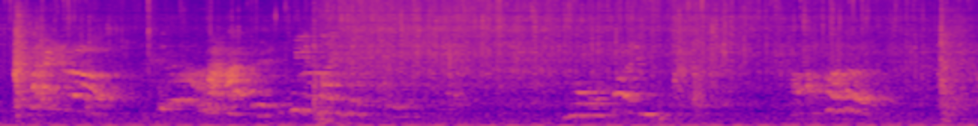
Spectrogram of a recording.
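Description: Salmon cakes sizzling in oil in a nonstick skillet while a spatula scrapes under them to flip them. The sizzle swells about two seconds in, as a cake is turned onto its other side, and then runs on steadily.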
